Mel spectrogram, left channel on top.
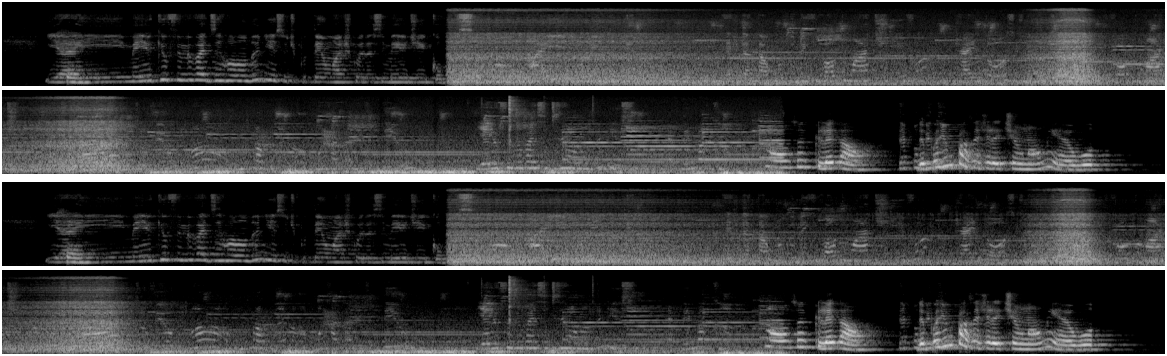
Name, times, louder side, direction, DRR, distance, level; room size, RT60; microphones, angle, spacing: voice 1, 0.0-15.8 16.1-19.1 20.6-21.3, left 1 dB, 30° left, 2.6 m, -36 dB
sound 1, 4.4-13.5 16.4-16.5 16.7-17.1 17.5-17.6, left 1 dB, 10° left, 2.8 m, -29 dB
sound 2, 5.9-19.5, left 4 dB, 80° left, 0.8 m, -30 dB
voice 2, 19.3-20.4 20.8-22.5, right 3 dB, 25° right, 1.2 m, -20 dB
28.5 x 13.0 x 9.1 m
head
